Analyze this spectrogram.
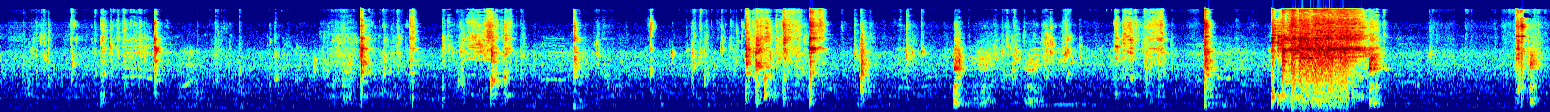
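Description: Steel ladle clinking and scraping against a stainless steel bowl and a large steel pot as mint chutney is scraped out and stirred into pani puri water, in scattered short clinks and scrapes. Near the end there is a loud rushing noise lasting about a second.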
